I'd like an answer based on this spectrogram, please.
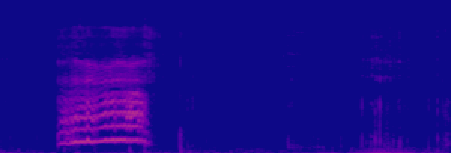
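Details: A kitten gives a single short meow of about three quarters of a second, harmonic and fairly steady in pitch, followed by quiet room noise and soft faint sounds.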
